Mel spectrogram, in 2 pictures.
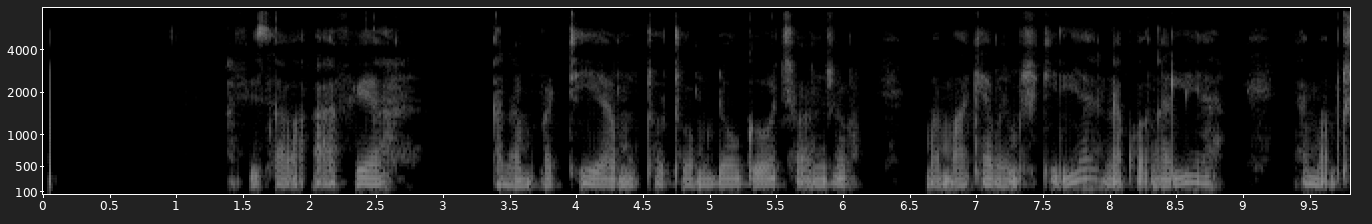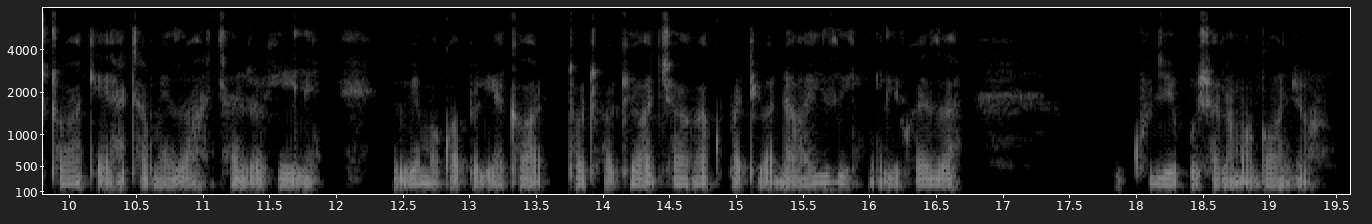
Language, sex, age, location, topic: Swahili, male, 25-35, Kisumu, health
